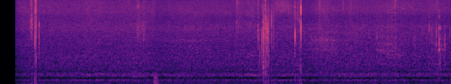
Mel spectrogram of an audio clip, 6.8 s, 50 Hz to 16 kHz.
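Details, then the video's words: Honey bee swarm marching into a hive box toward their queen, fanning wings at the entrance to spread her pheromone; steady droning hum with bands near 200 and 400, a few sharp clicks and knocks. "Bees marching into a hive"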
